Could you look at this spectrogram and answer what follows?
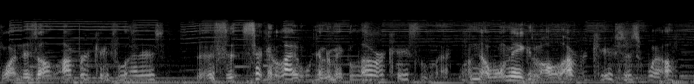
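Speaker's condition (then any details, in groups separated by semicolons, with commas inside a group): Cerebellar ataxia from brain tumour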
